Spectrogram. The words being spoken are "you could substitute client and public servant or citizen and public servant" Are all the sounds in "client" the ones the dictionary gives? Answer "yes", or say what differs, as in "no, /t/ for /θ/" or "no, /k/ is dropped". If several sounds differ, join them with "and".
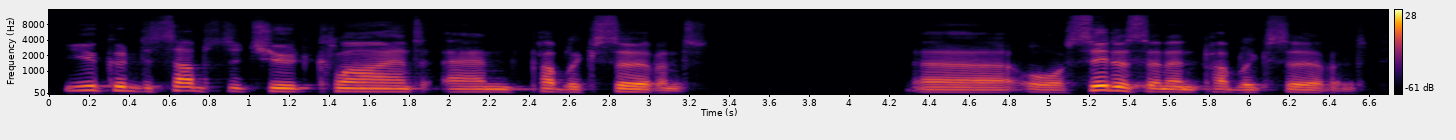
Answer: yes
